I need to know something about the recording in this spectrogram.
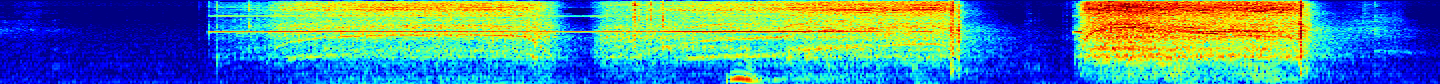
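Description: A small power drill whirs in three short bursts.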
